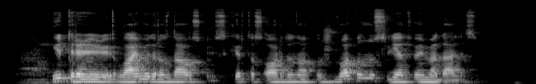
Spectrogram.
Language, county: Lithuanian, Vilnius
